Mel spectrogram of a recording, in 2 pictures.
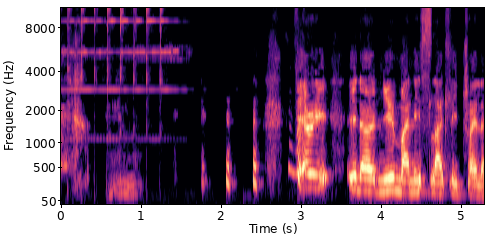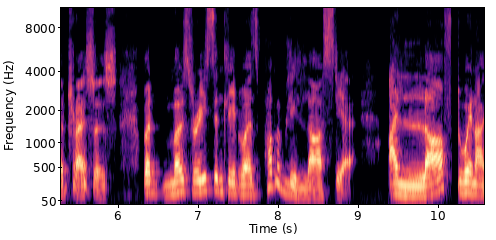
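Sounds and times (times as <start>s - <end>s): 
warning bell dinging: 0.0s - 1.7s
speech: 2.7s - 10.5s.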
